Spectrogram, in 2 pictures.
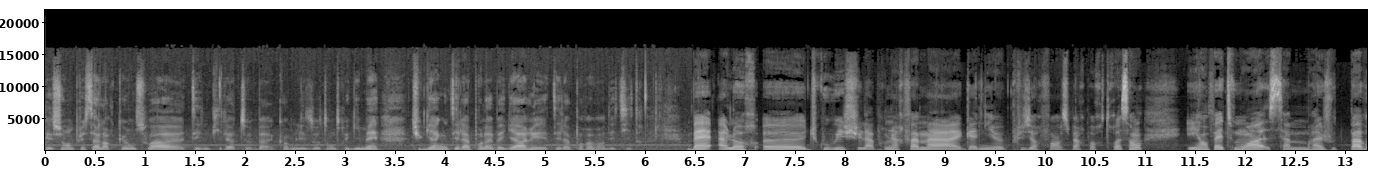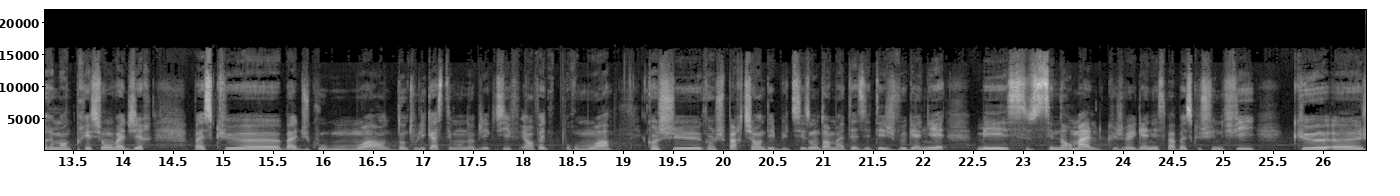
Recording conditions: busy venue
